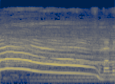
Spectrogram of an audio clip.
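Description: A long, high-pitched vocal cry that jumps up sharply, then slides slowly downward for about two seconds before breaking off.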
